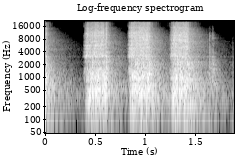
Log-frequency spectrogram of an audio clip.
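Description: Three rapid ratcheting bursts from a hand ratchet tightening 12 mm bolts on the fuel tank of a 1992-1996 Ford F-150, each a close, loud clicking run separated by short pauses.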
